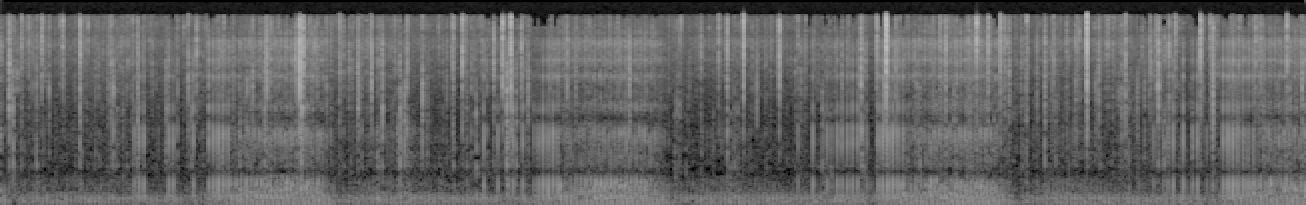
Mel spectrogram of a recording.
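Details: A cat's deep, continuous purr, pulsing with each breath in and out about every two and a half seconds, set against a fireplace's crackling fire and its frequent sharp snaps.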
